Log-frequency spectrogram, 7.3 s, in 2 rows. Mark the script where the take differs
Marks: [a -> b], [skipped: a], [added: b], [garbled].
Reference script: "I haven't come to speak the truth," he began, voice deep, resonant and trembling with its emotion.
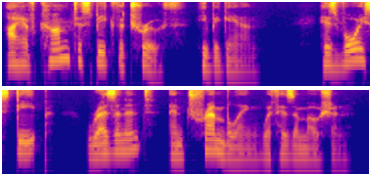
"I [haven't -> have] come to speak the truth," he began, [added: his] voice deep, resonant and trembling with [its -> his] emotion.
